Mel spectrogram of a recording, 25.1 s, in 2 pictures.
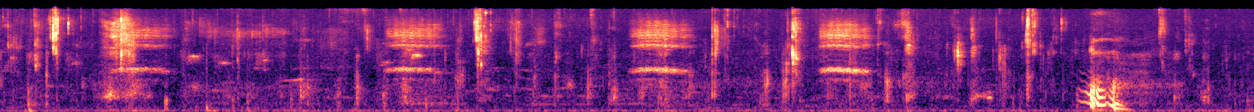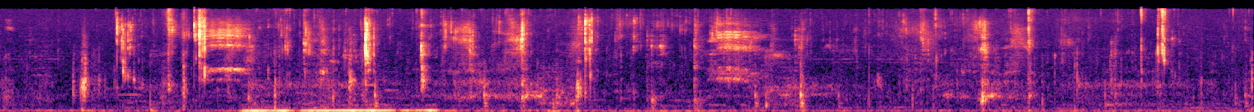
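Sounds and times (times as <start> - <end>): chewing: 0.0 - 25.0
low hum: 14.9 - 17.4.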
